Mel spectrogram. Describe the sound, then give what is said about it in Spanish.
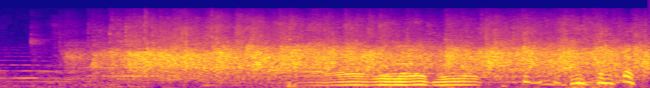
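A crowd in Málaga, supporters of Rafa La Torre, bursts into loud, sustained applause that stays steady for several seconds, with cheering voices and shouts rising over the clapping partway through. “Vamos a medir el aplausómetro de Rafa La Torre aquí en Málaga.”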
